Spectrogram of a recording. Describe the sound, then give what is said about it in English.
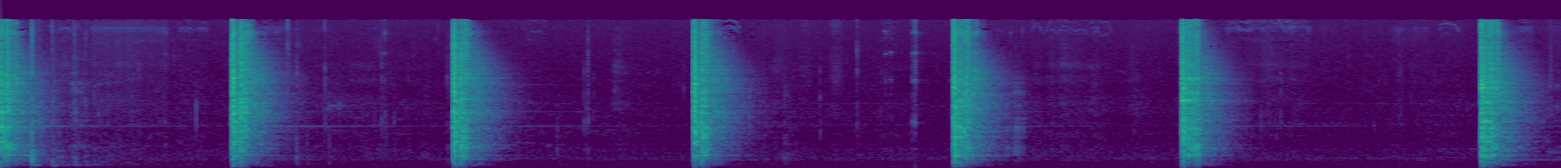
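Seven heavy hammer blows strike metal one at a time, each a sharp bright clang with a ringing decay, spaced roughly every two to three seconds with quiet in between. “I love bringing a hammer to church. This is what I work with every day.”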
